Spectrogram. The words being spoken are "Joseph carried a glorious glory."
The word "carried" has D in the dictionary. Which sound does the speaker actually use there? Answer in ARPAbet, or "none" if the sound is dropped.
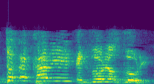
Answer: none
